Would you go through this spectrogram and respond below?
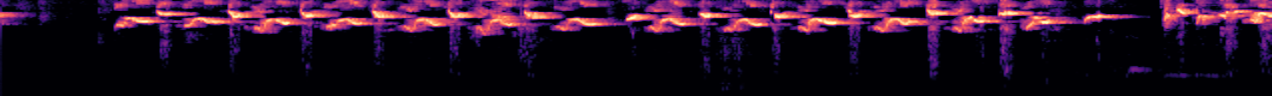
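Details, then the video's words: Sunbird (kolibri muncang) in full song, wagging its tail: a long, fast, continuous stream of very high, sharp chirps and twitters, repeated almost three times per second with only one brief pause. "Kolibri Muncang gacor goyang" ekor"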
